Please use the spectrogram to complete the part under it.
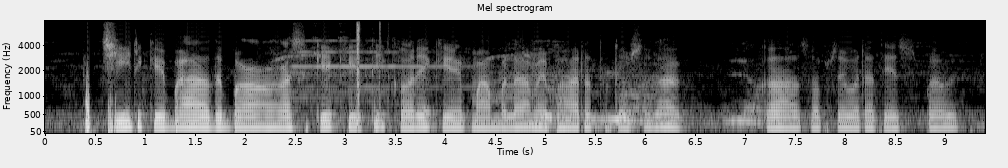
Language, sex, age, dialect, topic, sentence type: Bhojpuri, male, <18, Southern / Standard, agriculture, statement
